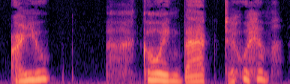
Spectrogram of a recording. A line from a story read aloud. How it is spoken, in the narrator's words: Ralph gasped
